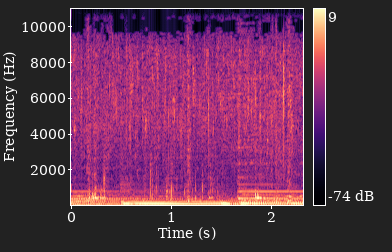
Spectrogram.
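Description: Ginger and freshly added sliced garlic sizzling steadily in hot cooking oil in a wok, with a few short scrapes as the garlic is pushed in. Steady low notes of background music run underneath.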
